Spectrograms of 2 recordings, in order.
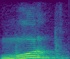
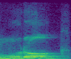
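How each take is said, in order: First: The middle consonants are said together without a vowel. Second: A vowel is inserted between the middle consonants.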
